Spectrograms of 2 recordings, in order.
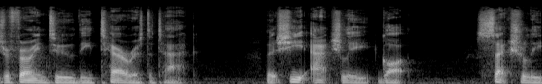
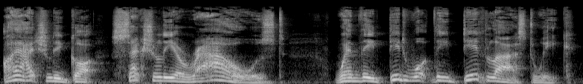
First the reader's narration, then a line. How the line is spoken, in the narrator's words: she shouts out, in part, among other things in this rant, she said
